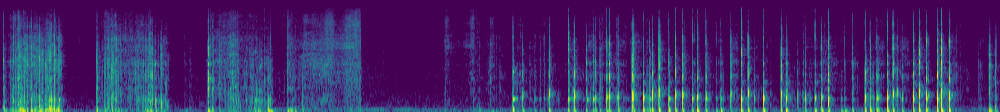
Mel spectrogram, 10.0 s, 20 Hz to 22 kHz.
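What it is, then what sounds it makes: Empty plastic water bottle. An empty, crushed, hollow clear PET water bottle is crinkled with long nails in several loud, broadband crackling bursts, then falls briefly quiet. A rapid, dense run of sharp nail taps follows to the end, each short click carrying a hollow plastic tone near 500 Hz.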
